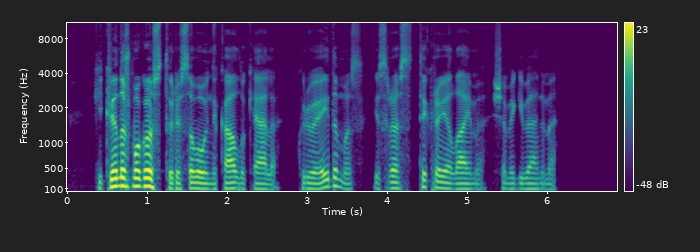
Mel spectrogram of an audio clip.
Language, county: Lithuanian, Alytus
